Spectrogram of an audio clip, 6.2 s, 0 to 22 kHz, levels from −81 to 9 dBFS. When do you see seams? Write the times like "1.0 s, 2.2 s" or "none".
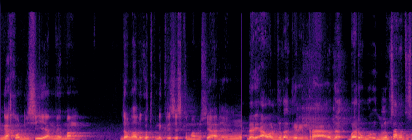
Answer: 3.6 s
